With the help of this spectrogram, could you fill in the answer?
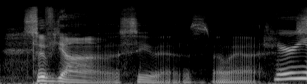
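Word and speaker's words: Sufjan: s UF J like I used to say sufen but it's sufan sufan Stevens oh my gosh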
